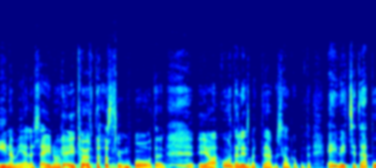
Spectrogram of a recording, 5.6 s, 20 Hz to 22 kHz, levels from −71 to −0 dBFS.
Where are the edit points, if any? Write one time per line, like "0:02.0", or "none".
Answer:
0:00.9
0:03.3
0:03.7
0:04.5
